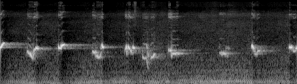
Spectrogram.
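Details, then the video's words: Yellow-vented bulbul song played to rouse other bulbuls, made of clear whistled notes that drop in pitch, delivered in quick regular succession with small pauses between phrases. "suara KICAU burung trucukan gacor cukcuk ropel, pancingan bagus trucuk jadikan trucukan ropel EMOSI"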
